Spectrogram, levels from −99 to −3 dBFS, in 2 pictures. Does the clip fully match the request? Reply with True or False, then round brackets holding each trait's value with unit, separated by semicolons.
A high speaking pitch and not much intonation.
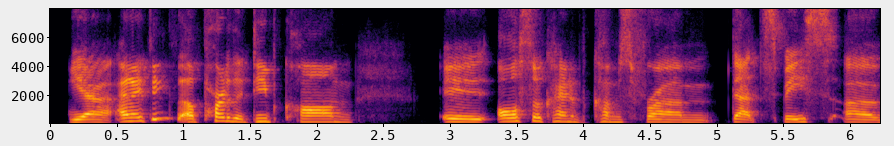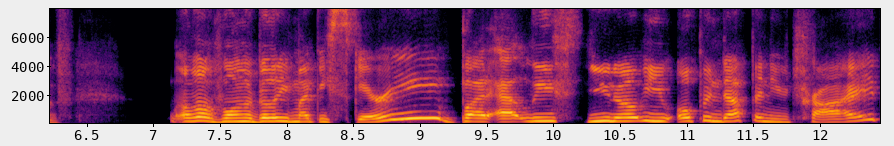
False (220 Hz; 4.4 semitones)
